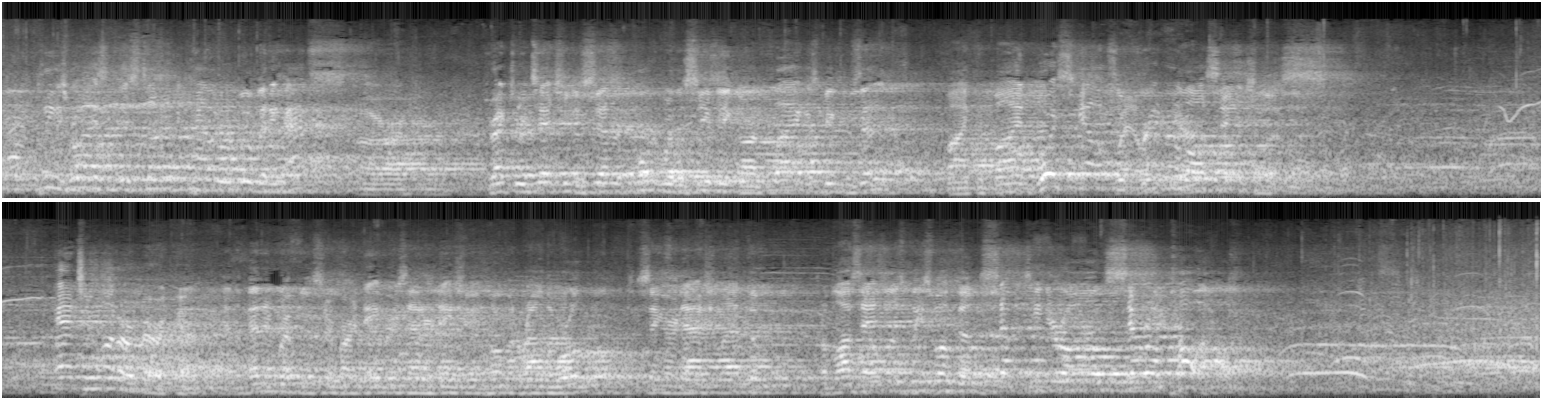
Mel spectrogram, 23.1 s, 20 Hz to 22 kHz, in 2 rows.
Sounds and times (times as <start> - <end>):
Speech: 0.0 - 10.1, 11.9 - 21.0.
